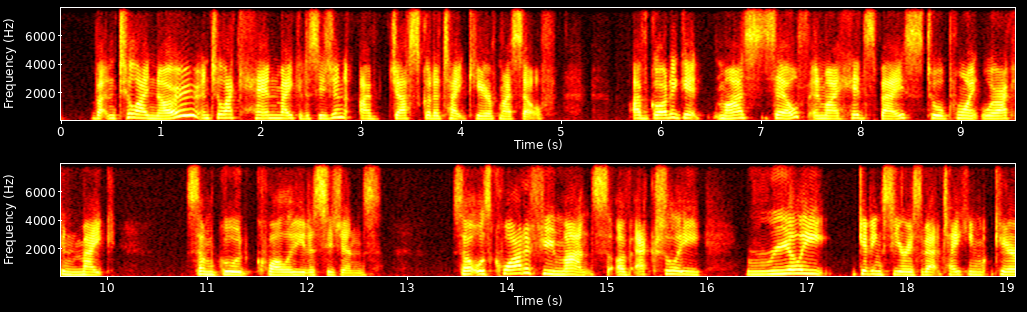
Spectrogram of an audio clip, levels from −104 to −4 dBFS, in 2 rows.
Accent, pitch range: Australian, 190-220 Hz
